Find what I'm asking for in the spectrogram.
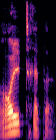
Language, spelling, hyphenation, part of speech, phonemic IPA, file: German, Rolltreppe, Roll‧trep‧pe, noun, /ˈʁɔlˌtʁɛpə/, De-Rolltreppe.ogg
- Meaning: escalator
